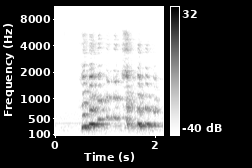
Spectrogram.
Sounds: Laughter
